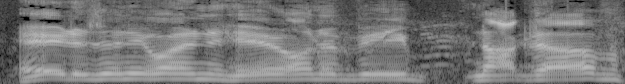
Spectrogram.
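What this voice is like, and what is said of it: Imitates another person's voice. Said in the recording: “your impression of Seth Rogen that you've been perfecting ... That's not it. ... That's good.”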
